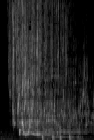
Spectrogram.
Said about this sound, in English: I like the sound effects of the water.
